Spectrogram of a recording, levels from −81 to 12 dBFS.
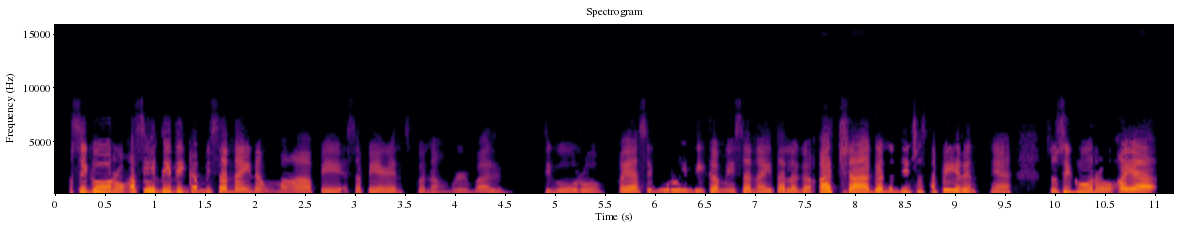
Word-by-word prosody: Siguro 390 -1 +3
kasi 410 0 +3
hindi 370 -1 +2
din 370 -2 0
kami 365 -1 -3
sanay 305 -3 +1
ng 280 0 -5
mga 245 -2 -5 0.2
pe 195 -2 -5
sa 225 - -8
parents 205 -1 -5
ko 205 - -10
ng 195 -1 -12
verbal, 170 -1 -9 0.4
siguro, 225 -4 -7
kaya 235 0 +2
siguro 235 -1 -4
hindi 235 -1 -4
kami 225 0 -2
sanay 215 -2 -2
talaga 210 -2 -1
kahit 345 +5 +5
siya, 265 -1 +6
ganun 265 +3 +2
din 280 +1 -3
siya 305 0 -6
sa 270 - -5
parent 235 -4 +2 0.2
niya, 210 0 -5 0.3
so, 280 - -5
siguro 315 +1 0
kaya 285 -2 +6
245 Hz, 170 wpm, -23 LUFS, 210-300 Hz, 0.4 s, siya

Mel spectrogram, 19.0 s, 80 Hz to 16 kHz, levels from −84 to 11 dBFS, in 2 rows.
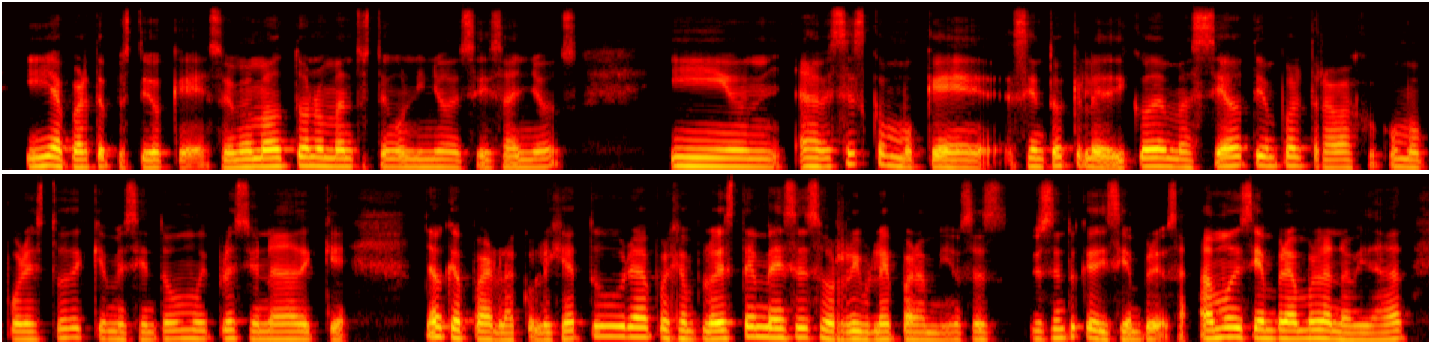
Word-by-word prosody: y 185 +2 +2
aparte, 165 -2 +2
pues, - - -13
te - - -4
digo 155 0 0
que - - -5
soy 155 0 -2
mamá 170 +2 +5
autónoma, 180 -1 +3
entonces 175 -1 -4
tengo 170 - -2
un - - -2
niño 165 0 -2
de 155 - -3
6 155 0 -7
años, 160 +2 -4 0.6
y, 180 -1 +4
mm, 170 -1 -1
a 180 0 +1
veces 225 +7 -3
como 200 -5 -3
que 155 -1 0
siento 175 +1 -2
que - - -6
le 80 - +2
dedico 75 - -1
demasiado 180 +2 +2
tiempo 190 -1 -1
al 185 0 -4
trabajo, 160 +5 -4
como 160 -5 -4
por 160 +1 0
esto 165 +4 -4
de 195 0 -4
que 170 - -6
me 160 - -2
siento 160 +2 -4
muy 175 -1 -2
presionada 165 -3 -1
de 160 0 0
que - - -5 0.5
tengo - - +3
que 195 -3 +4
pagar 165 -3 +1
la 150 -1 -2
colegiatura. 205 +8 +1
Por 190 -2 -1
ejemplo, 170 -1 +1
este 175 +5 +4
mes 195 -2 +3
es 200 0 0
horrible 160 -1 +2
para 155 -1 -1
mí, 150 +1 -5
o - - -4
sea, 160 +1 -3
es 155 0 -10
yo 170 - -5
siento 190 +4 -2
que - - 0
diciembre, 160 -2 0
o - - -9
sea, - - -10
amo 180 +4 +4
diciembre, 180 -3 +4
amo 170 +1 +2
la 180 -1 +5
Navidad, 155 +2 -1
170 Hz, 215 wpm, -24 LUFS, 160-185 Hz, 0.6 s, mamá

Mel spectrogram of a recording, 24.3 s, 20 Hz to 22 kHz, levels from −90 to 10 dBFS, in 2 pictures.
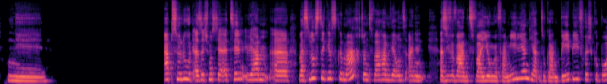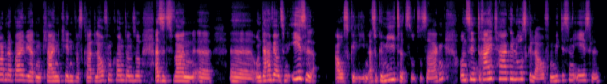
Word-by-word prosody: Ne. 190 -2 0 2.3
Absolut, 270 +1 +4
also, 220 +2 +3
ich 245 0 -3
muss 260 0 -2
ja 245 - +3
erzählen, 240 +4 +1
wir 245 0 -1
haben, 250 +6 +1
äh, 220 -7 +4 0.2
was 225 0 +4
Lustiges 305 0 +2
gemacht, 255 -3 +1
und 250 -1 -1
zwar 240 0 -2
haben 240 -1 -1
wir 225 -2 -1
uns 220 0 -4
einen 210 -2 -2 0.3
also, 220 0 +2
wir 220 -1 -4
waren 205 -1 +3
2 200 0 +2
junge 205 0 +2
Familien, 265 - +1
die 255 -7 -1
hatten 210 - -4
sogar 190 -3 -3
'n 180 -1 -2
Baby, 265 +7 -1
frisch 250 -2 -6
geboren 245 +1 -3
dabei, 235 0 -1
wir 205 -2 +1
hatten 185 -1 -1
'n 180 - -3
Kleinkind, 195 +1 -1
was 180 0 -6
gerade 180 0 -5
laufen 215 +5 -4
konnte 230 -1 -6
und 210 - -2
so. 210 0 -4 0.3
Also, 205 0 +5
das 200 +1 -1
waren, 195 -2 +4
äh 175 -3 -4 0.3
äh 175 -5 -1
und 185 +1 -1
da 205 - +4
haben 230 +1 0
wir 240 -1 +2
uns 220 -1 -2
'n 215 - -7
Esel 290 -3 +4 0.4
ausgeliehen, 330 - -3
also, - - -3
gemietet 215 0 0
sozusagen 295 - -5 0.3
und 235 0 0
sind 265 -2 +2
3 275 +2 +6
Tage 290 -1 +1
losgelaufen 220 - -2
mit 205 +2 -6
diesem 230 +1 -6
Esel. 225 -7 -5
220 Hz, 165 wpm, -23 LUFS, 195-260 Hz, 2.3 s, 3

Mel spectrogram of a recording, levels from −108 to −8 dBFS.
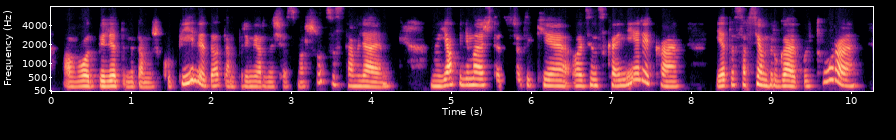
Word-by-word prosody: Вот, 185 +2 +1
билеты 185 0 +3
мы 170 - -6
там 165 -1 -4
уже 170 - -7
купили, 275 - +1
да, 200 0 -1
там 180 -4 -9
примерно 175 -1 -5
щас 175 0 -13
маршрут 310 - -8
составляем. 190 - -1 0.4
Но 190 - -1
я 220 +5 +5
понимаю, 225 -2 +3
что 220 -3 -8
это 195 - -15
всё-таки, 215 0 -7
э, 195 -2 +2
Латинская 205 +1 -1
Америка, 210 - 0 0.4
и 190 - -3
это 205 +3 +1
совсем 225 0 +1
другая 195 -2 +3
культура, 200 - 0
195 Hz, 150 wpm, -24 LUFS, 180-220 Hz, 0.4 s, я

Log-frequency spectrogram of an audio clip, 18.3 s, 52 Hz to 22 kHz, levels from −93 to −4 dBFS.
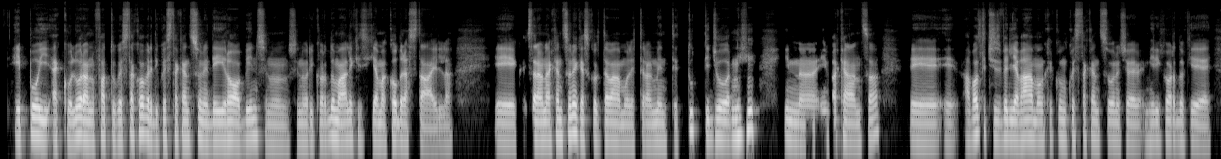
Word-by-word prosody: e 115 0 -1
poi, 120 -2 +4
ecco, 110 0 0
loro 125 +2 +7
hanno 110 -1 +2
fatto 110 0 -2
questa 115 +3 -1
cover 130 -1 +3
di 105 - -6
questa 115 0 -3
canzone 110 -1 0
dei 110 +1 +2
Robins, 110 +2 +3
se - - -11
non 95 -1 -6
se 100 +2 -14
non 105 0 -2
ricordo 110 +3 -1
male, 110 -1 +4
che 110 0 -12
si 100 - -16
chiama 105 -2 +1
Cobrastyle. 95 -4 0 0.6
E 105 -1 +1
questa - - 0
è - - +8
una 110 0 +3
canzone 125 +4 +2
che 115 - +1
ascoltavamo 105 -2 +1
letteralmente 100 0 -4
tutti 155 -5 -6
i - - -2
giorni 115 +1 +2 0.7
in 110 -3 -1 0.4
in 110 - -6
vacanza, 110 +1 0 0.5
ehm, 100 -1 0
e 105 -1 -8
a 110 - -6
volte 125 +2 +2
ci 115 - -7
svegliavamo 115 0 +4
anche 110 +1 -6
con 115 -1 -5
questa 115 0 -7
canzone, 110 -1 -4
cioè 100 -1 -3
mi 105 0 -7
ricordo 110 0 -3
che, 95 -3 -2
110 Hz, 165 wpm, -24 LUFS, 105-115 Hz, 0.7 s, è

